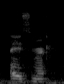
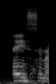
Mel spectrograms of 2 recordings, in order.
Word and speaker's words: Aasimar: Well, there are two types of Asimir. Their Asimir can be born of humans, Mhm. or they can be spawned, just like tieflings. What is his race? Asimir. Asimar.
